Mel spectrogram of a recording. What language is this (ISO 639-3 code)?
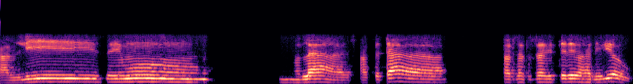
ori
